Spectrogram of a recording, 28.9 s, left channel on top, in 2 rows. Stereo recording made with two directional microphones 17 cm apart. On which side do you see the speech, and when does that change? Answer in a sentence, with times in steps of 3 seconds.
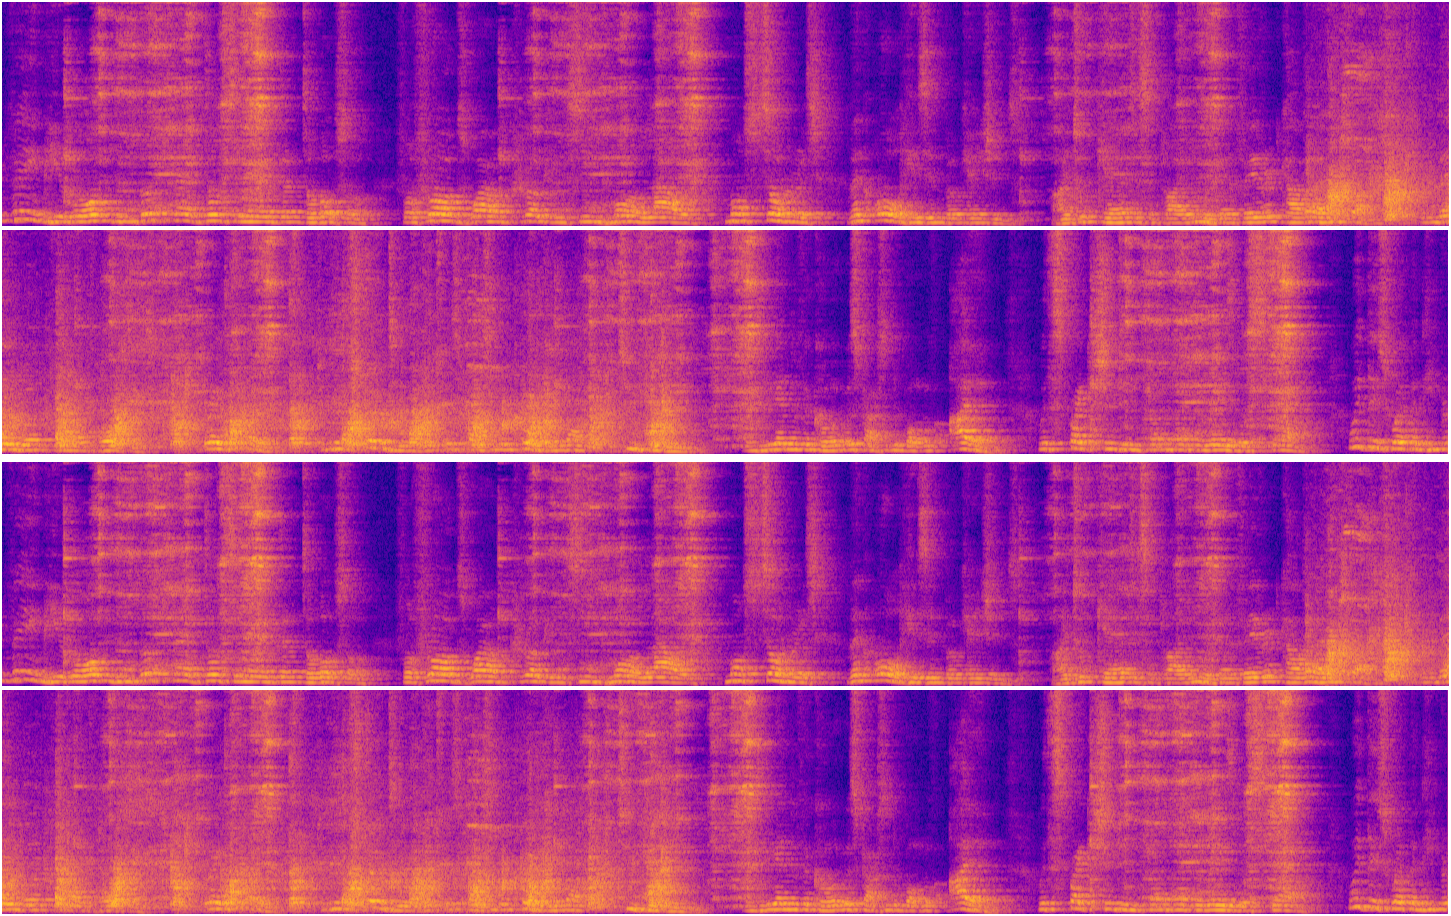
In this clip you hear the speech on the right from 0 s, in the centre from 12 s, on the left from 15 s, in the centre from 18 s and on the right from 21 s.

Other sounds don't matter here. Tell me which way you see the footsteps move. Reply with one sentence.
You can hear the footsteps move from right to left and back again.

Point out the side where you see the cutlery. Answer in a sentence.
You can hear the cutlery on the right.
